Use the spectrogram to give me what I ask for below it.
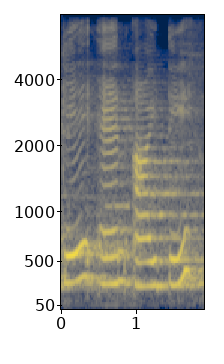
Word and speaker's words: knit: Then KNIT, knit. K is silent over here because when we pronounce it as knit. K pronunciation has not been heard.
